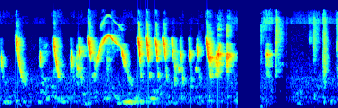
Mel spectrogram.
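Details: Caged male sakura Java sparrow, one of five kept indoors, singing after hearing sparrows outside: dense bursts of high chirping notes around a drawn-out rising-and-falling whistle, a brief pause, then scattered softer chirps.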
